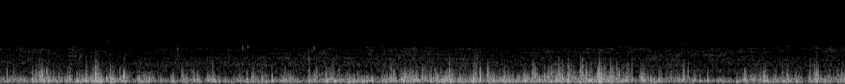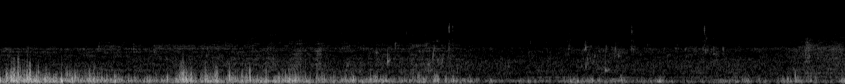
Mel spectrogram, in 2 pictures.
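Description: Wind buffeting the microphone in gusts, a low rumbling noise that swells and fades and eases off near the end.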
